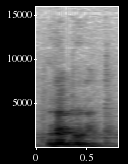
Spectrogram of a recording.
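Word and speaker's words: rhetoric: देखो, पहला वर्ड्स मैं ले लेता हूँ रेटोरिक। इसको एच नहीं बोला जाएगा, प्रोनाउंसिएशन आप बोल लेना।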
